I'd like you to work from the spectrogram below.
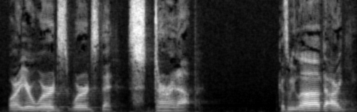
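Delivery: whisper. Real, not acted. Preacher whispering a pointed question to the congregation.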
